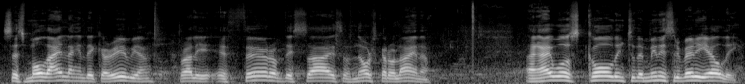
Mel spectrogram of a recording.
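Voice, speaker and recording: A Dominican man in his forties gives an informal talk to fellow pastors, his voice on the high side and fairly quick. He's warm and self-deprecating, laughs lightly and often, and restarts his sentences frequently.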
